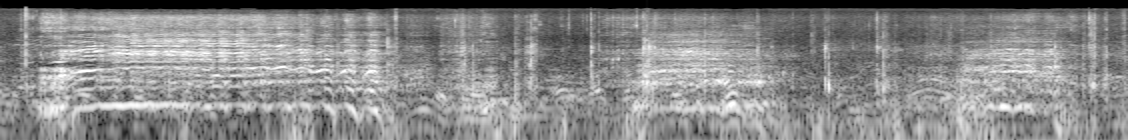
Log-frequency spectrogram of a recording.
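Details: Percheron horse giving a long, wavering harmonic whinny across the first two seconds, followed by shorter vocal bursts, hoof clip-clop, and people talking throughout.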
